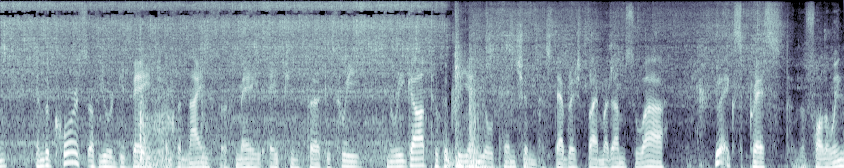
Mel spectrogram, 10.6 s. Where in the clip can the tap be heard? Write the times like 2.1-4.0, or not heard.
0.0-10.5.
